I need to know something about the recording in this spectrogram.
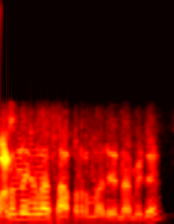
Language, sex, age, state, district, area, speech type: Tamil, male, 18-30, Tamil Nadu, Kallakurichi, urban, conversation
